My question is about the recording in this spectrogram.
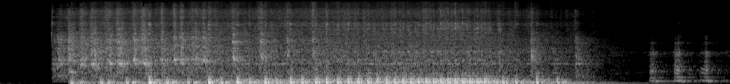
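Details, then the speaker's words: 1970s Honda CB350, long stored, with oil added to the cylinders and carb cleaner sprayed into each carb: uneven cranking with a few ragged catches for about five seconds, then it dies. It briefly fires on the fluid, so fuel is suspected not to be reaching it; the tank is badly rusted inside. "Yes, you heard it stirred up."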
